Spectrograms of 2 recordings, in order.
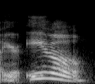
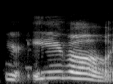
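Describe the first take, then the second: First: Said in the usual way. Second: Slow, drawn-out You're evil with weight on evil; mock accusation. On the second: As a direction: drag out You're evil like a playful scold.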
